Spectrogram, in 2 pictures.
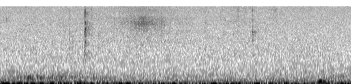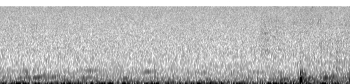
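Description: A pen marks softly on skin.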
